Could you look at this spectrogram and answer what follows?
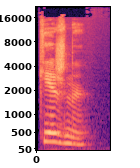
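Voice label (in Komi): "кежны", Komi, female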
